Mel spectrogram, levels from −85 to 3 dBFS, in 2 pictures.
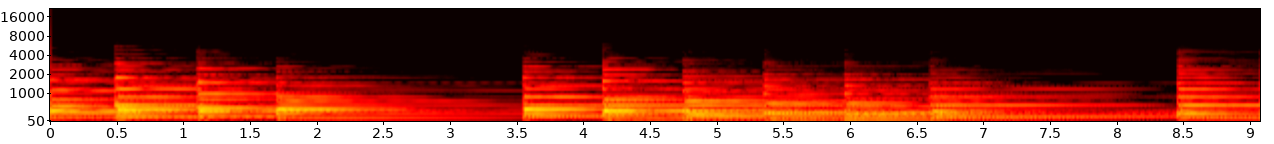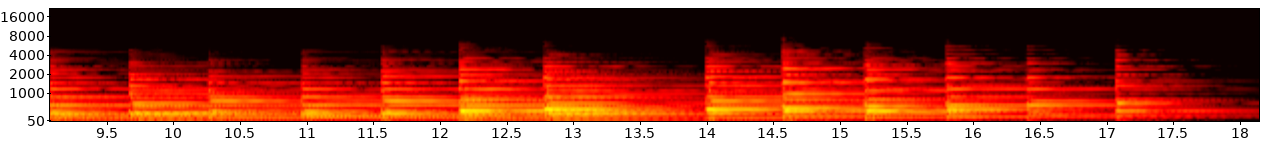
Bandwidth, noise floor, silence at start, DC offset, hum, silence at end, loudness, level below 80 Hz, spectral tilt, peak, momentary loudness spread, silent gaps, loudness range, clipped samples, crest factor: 6.2 kHz; -53 dBFS; 0 s; under 0.1%; none; 0.2 s; -31 LUFS; -62 dBFS; -9 dB/octave; -12 dBFS; 15 LU; none; 7 LU; under 0.1%; 18 dB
